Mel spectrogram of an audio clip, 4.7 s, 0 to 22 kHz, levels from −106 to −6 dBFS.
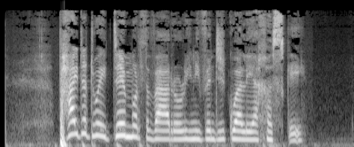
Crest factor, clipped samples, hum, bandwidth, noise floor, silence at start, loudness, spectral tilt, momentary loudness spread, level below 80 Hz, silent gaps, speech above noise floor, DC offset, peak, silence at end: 18 dB; under 0.1%; none; 16.5 kHz; -53 dBFS; 0.5 s; -17 LUFS; -4 dB/octave; 8 LU; -32 dBFS; none; 36 dB; under 0.1%; 0 dBFS; 0.7 s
